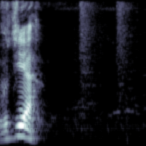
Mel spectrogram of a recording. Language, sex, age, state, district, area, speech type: Assamese, male, 30-45, Assam, Sivasagar, rural, spontaneous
